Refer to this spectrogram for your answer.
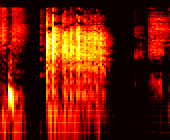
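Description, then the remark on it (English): Dice clatter across a table during a tabletop role-playing game in a bright, rattling burst of quick hard clicks, then fall quiet before a short second rattle as they settle. “I rolled lower than last”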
